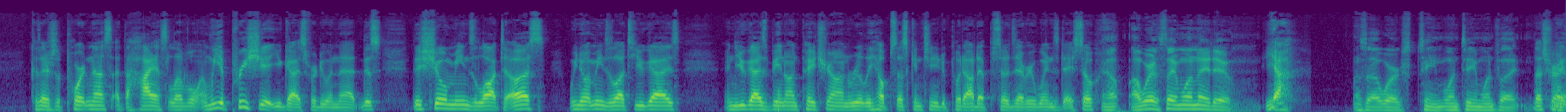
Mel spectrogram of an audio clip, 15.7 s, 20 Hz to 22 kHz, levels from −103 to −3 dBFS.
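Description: DAB burbling breaks into the speech at 1.85–1.94 s, after "us at the highest", at 4.51–4.63 s, after "this show", and at 7.79 s, after "guys and you guys". Bit errors well under one percent slip past error correction, corrupting MP2 sub-band data into short blips of noise.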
